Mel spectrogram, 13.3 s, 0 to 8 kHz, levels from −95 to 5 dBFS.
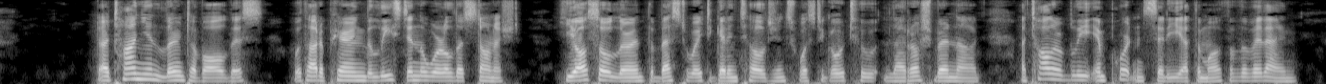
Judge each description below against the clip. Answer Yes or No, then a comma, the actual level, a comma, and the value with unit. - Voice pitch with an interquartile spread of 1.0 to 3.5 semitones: Yes, average, 2.8 semitones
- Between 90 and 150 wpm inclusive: No, average, 170 wpm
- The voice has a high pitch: No, low, 135 Hz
